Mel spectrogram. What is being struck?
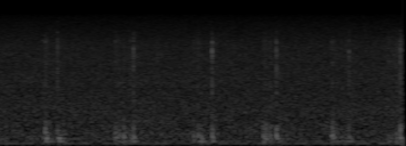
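Ceramic plant pot.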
